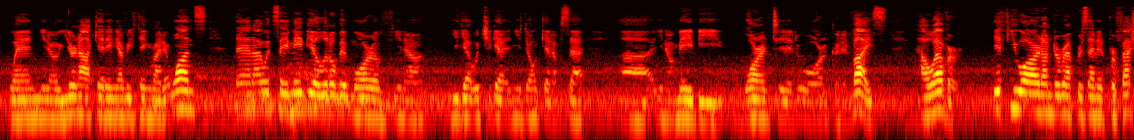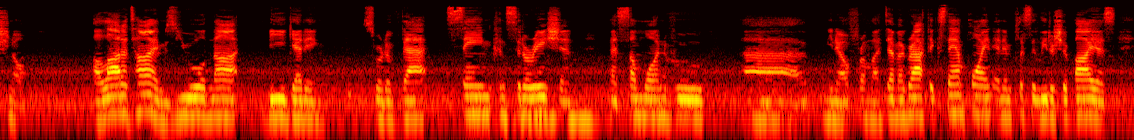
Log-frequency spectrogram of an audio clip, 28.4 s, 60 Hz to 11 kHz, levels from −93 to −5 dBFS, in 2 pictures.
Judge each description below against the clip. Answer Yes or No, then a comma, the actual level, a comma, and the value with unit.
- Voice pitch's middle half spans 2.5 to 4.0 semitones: Yes, average, 3.2 semitones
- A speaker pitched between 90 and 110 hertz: No, medium, 140 Hz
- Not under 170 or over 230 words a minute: No, average, 160 wpm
